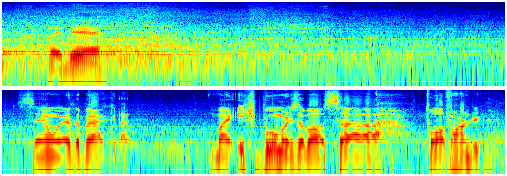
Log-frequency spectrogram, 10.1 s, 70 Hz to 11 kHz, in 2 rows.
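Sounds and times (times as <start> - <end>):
passing vehicle rushing: 0.0 - 8.8.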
